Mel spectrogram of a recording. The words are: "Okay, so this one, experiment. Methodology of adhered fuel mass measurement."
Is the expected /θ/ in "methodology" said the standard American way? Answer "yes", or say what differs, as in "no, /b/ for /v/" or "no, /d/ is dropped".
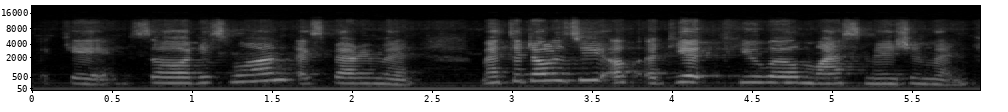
no, /t/ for /θ/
